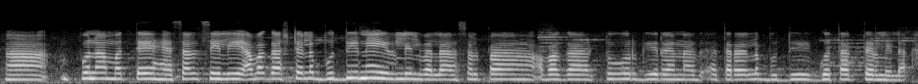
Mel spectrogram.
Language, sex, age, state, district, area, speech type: Kannada, female, 30-45, Karnataka, Chamarajanagar, rural, spontaneous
